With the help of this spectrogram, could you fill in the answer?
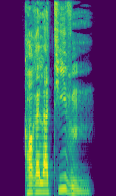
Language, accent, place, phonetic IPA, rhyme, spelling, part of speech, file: German, Germany, Berlin, [kɔʁelaˈtiːvm̩], -iːvm̩, korrelativem, adjective, De-korrelativem.ogg
- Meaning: strong dative masculine/neuter singular of korrelativ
